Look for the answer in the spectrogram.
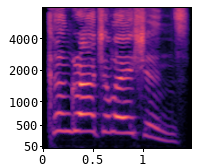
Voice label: Congratulations M, male: 'Congratulations', (human voice); Cheers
